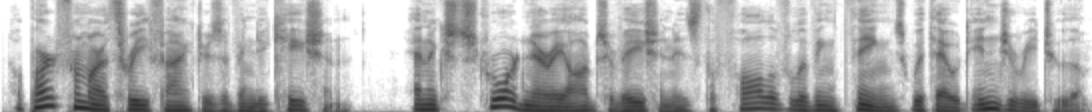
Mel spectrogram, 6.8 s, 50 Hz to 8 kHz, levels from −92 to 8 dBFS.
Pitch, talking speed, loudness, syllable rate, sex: 115 Hz, 175 wpm, -18 LUFS, 5.7 syllables/s, male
